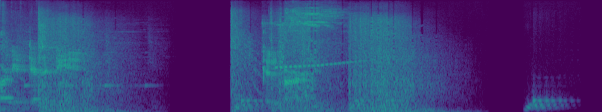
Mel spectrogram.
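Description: Five Goliaths opening fire on a Carrier's Interceptor in a strategy video game, two dense bursts of rapid gunfire separated by a gap, then a short muffled blast at the end.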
